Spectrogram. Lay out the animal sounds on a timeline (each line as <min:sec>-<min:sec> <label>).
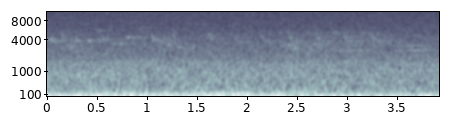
0:00.0-0:01.8 Winter Wren (Troglodytes hiemalis)
0:02.8-0:03.9 Red-breasted Nuthatch (Sitta canadensis)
